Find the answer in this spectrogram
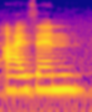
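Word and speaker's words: Izen: name i have is eisen eisen i love this i think that this is so freaking cute very unique i've never met an eisen before but i loved it eisen it's like ivan eisen it's different it is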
